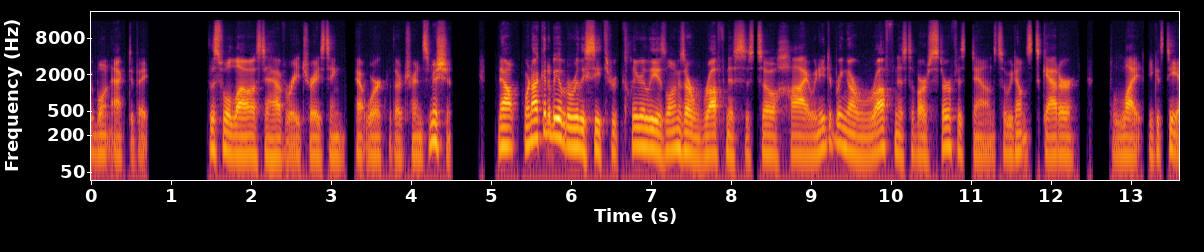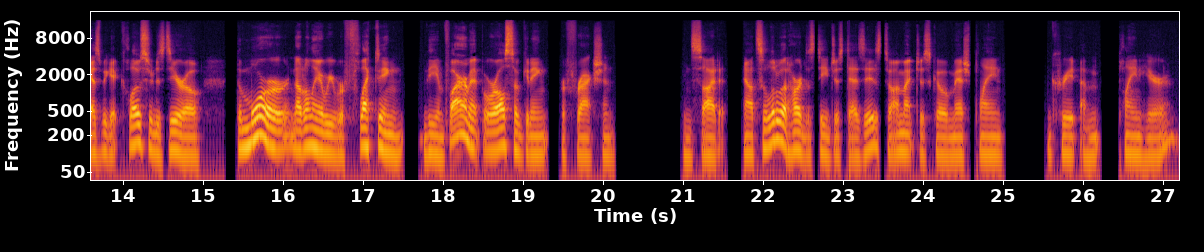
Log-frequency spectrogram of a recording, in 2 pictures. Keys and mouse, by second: 0.9 middle click, 4.1 click, 4.7 middle click, 4.8-5.9 drag, 15.8-17.1 middle drag, 17.6-19.0 middle drag, 20.8 middle click, 22.0 shift+middle click, 23.2 shift+a, 24.6 click.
